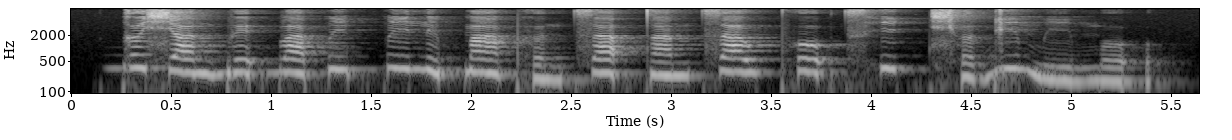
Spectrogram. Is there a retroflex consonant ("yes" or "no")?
no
